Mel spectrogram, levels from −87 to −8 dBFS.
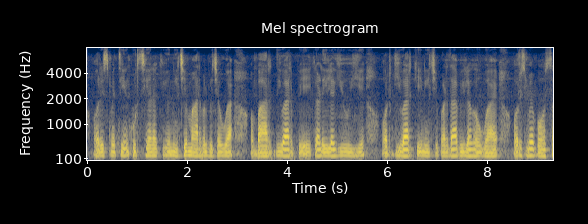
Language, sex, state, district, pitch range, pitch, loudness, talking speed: Hindi, female, Maharashtra, Aurangabad, 85-90 Hz, 90 Hz, -19 LUFS, 220 wpm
